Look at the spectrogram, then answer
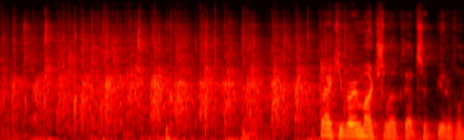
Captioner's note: applause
